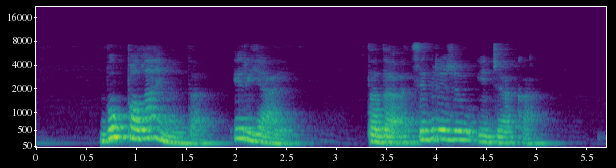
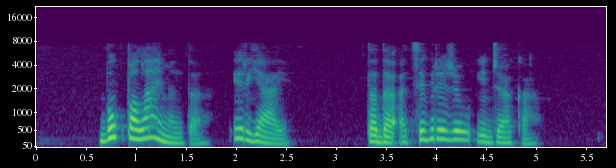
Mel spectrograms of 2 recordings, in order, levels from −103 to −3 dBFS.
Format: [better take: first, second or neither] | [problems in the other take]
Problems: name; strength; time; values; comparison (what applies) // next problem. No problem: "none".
second | room echo; dies away in 0.6 s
